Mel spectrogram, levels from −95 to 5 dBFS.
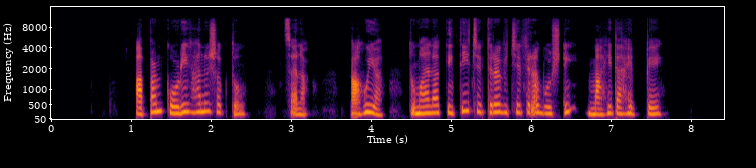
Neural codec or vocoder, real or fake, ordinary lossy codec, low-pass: codec, 24 kHz, 1 kbps, SNAC; fake; none; 10.8 kHz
